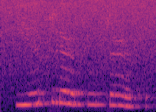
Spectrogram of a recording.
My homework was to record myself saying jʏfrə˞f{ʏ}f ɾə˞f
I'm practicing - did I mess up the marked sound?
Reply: yes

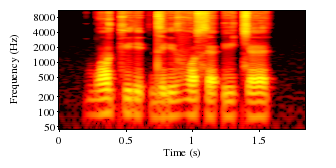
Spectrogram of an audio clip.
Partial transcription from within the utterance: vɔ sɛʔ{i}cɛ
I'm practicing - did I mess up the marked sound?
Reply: no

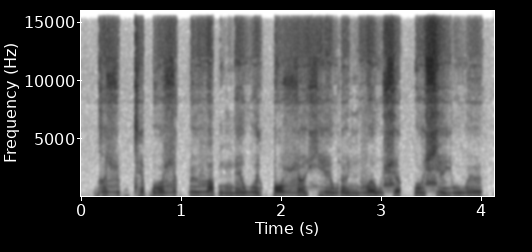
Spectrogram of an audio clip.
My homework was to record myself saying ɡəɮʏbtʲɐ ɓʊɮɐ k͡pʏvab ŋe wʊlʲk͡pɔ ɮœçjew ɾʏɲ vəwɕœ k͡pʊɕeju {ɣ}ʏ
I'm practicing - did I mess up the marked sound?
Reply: yes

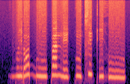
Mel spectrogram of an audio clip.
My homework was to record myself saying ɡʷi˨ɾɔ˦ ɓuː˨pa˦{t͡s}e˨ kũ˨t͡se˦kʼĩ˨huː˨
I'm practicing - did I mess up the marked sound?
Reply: yes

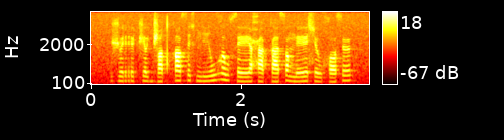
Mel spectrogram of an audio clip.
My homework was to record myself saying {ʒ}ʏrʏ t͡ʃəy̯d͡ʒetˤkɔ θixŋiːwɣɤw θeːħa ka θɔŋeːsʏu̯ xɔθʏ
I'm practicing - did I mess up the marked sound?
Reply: no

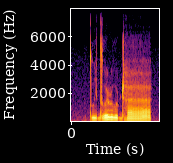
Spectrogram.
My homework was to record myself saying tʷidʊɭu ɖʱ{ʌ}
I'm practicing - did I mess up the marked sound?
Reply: yes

